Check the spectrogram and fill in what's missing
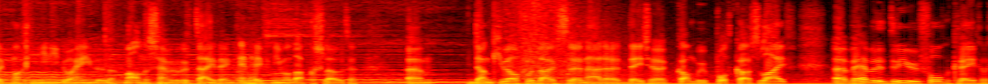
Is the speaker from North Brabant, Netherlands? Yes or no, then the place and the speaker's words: no; Groningen, Netherlands; kom ik uit Groningen.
